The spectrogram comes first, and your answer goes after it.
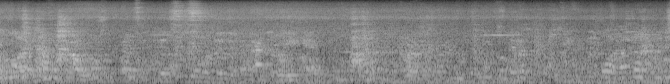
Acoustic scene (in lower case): restaurant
